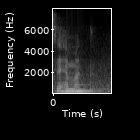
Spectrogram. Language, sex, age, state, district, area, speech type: Hindi, female, 18-30, Madhya Pradesh, Narsinghpur, rural, read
